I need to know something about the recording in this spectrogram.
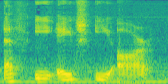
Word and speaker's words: Feher: My last name is spelled F-E-H-E-R, but it's pronounced Feher. It's a European name. And what word rhymes with Feher? None other than gayer.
